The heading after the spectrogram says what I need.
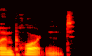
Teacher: My tongue is there. It's ready to do the T, but it doesn't release. We just go important.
